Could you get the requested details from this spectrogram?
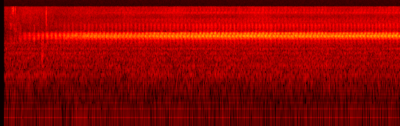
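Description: A Savi's warbler reels without pause, a fast, even, insect-like buzz held on one high pitch.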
